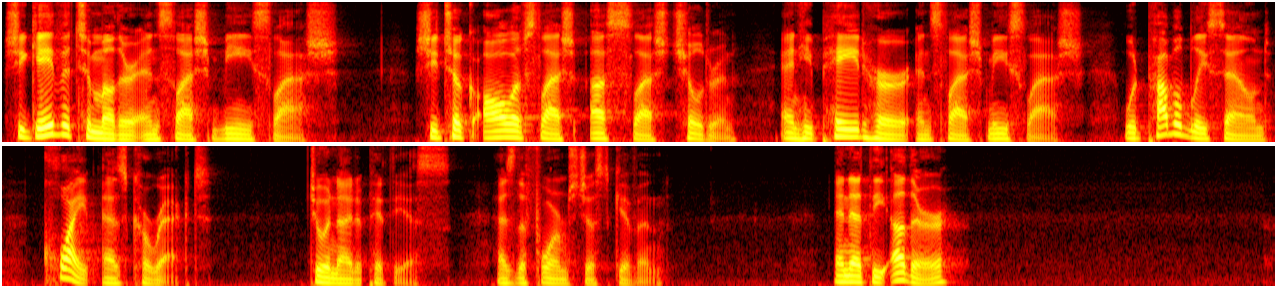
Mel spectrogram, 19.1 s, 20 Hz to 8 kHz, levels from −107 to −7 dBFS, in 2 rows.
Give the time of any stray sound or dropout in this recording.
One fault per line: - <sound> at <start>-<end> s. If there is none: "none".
none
